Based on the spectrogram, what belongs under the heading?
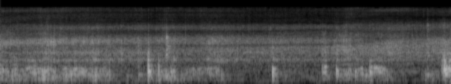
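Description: Meat, chopped tomatoes and spices frying in an aluminium pot with a steady sizzle, at the bhuna stage of browning the meat in masala. A steel spoon stirs through it, with a few sharp clinks against the pot.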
